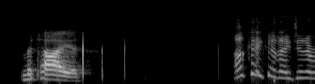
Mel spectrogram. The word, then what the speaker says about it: Mateus: know I think I'm always pronouncing your last name wrong mattias okay good I did it right so it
